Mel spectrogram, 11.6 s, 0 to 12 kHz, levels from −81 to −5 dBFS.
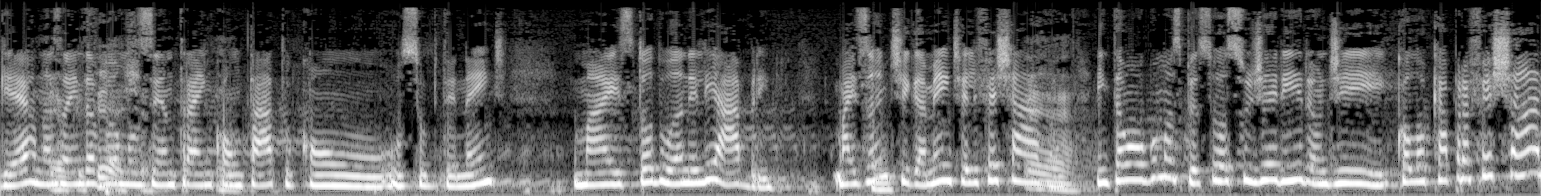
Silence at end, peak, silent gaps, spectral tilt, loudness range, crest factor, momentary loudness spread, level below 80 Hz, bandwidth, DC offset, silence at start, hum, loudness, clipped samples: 0 s; 0 dBFS; none; -6 dB/octave; 1 LU; 8 dB; 5 LU; -42 dBFS; 11 kHz; 0.9%; 0 s; none; -9 LUFS; 0.4%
